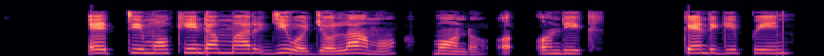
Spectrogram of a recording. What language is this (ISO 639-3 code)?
luo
